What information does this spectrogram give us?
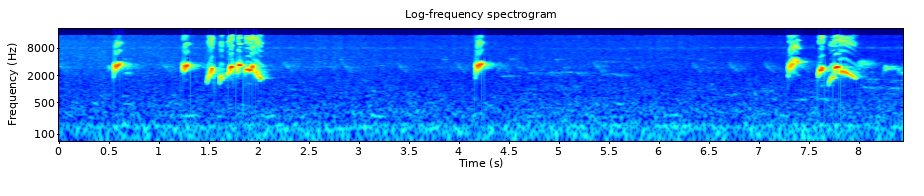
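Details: Red-whiskered bulbul from Huế, Vietnam, calling the flock with single sharp chirps and short bursts of rapid warbling notes, spaced several seconds apart, over a quiet background.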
